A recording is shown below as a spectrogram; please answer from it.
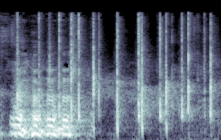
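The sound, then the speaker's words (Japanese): Scattered applause from a small group: sharp, uneven claps that thin out into a sparse, irregular patter, with a voice overlapping the opening moments. “じゃあ、拍手お願いします。”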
